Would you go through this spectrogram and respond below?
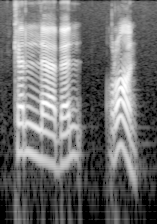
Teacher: من هذه الكلمات في قوله تعالى كلا بل ران فيسكت على اللام حفص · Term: السكت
